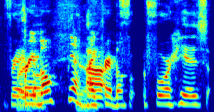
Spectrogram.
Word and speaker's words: Vrabel: Vrabel. Vrabel?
